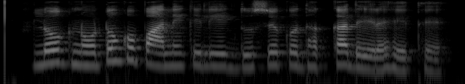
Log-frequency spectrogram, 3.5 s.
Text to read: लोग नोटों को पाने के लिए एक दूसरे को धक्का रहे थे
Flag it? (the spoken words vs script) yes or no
yes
